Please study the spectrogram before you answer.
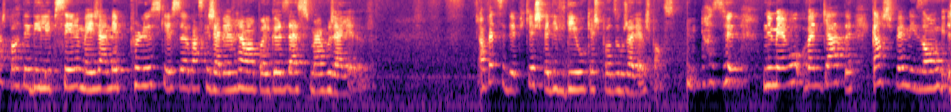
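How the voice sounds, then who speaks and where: A woman's voice: fairly high pitch, fairly bright tone, slight background noise. Chatty Québécoise woman, echoey room. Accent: Québécois French. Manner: chatty, self-mocking, frequent fillers. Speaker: beauty vlogger. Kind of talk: casual list-style vlog.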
